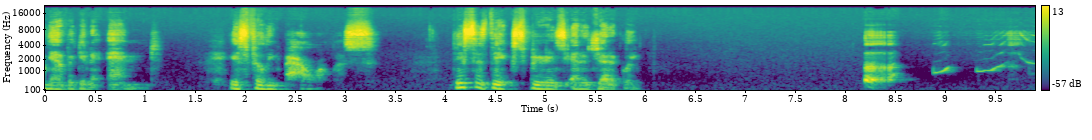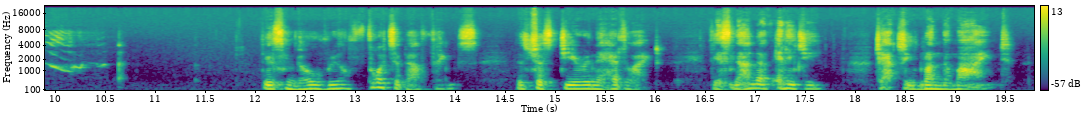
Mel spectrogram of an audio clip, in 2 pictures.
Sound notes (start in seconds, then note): 7.4 screechy sound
